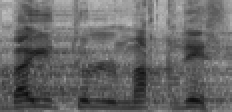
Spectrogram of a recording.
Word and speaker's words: Baitul Maqdis: dari berhadap ke arah baitulmaqdis bukan muqadis itu salah aja ha Baitul Maqdis ataupun Baitul muqaddas ataupun al-qudus itu ejaannya betul ha baitulmaqdis isi makan nama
